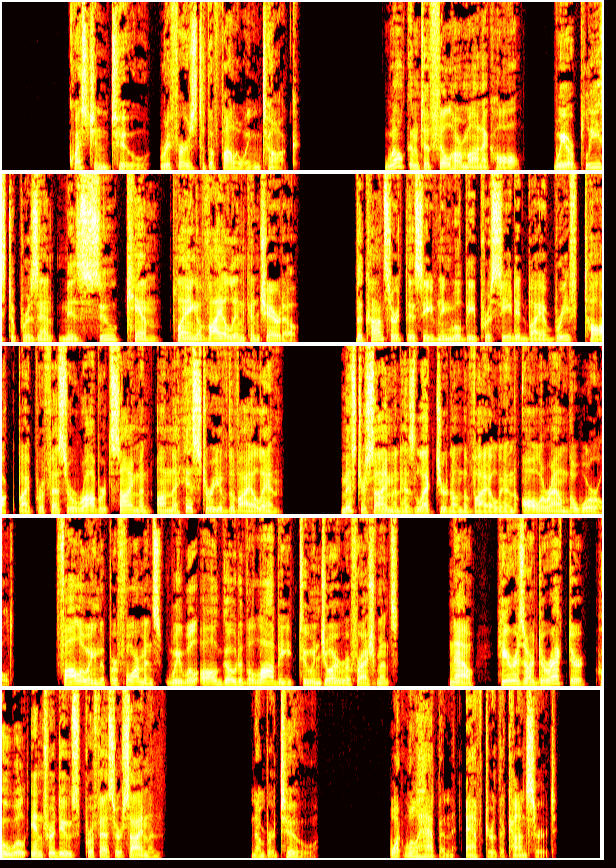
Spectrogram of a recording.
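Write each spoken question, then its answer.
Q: What will happen after the concert?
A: Everyone will go to the lobby for refreshments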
